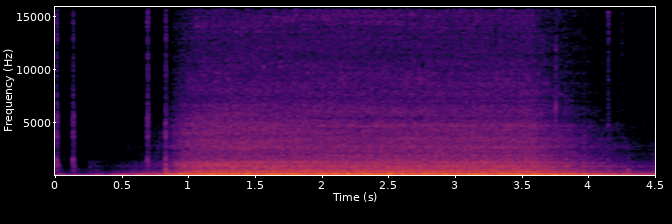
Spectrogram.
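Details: 2014 Jetta SportWagon blower motor after replacing a noisy one that sounded like a helicopter behind the dash: a couple of clicks, then a smooth, steady airy rush with no rattling or ticking, normal operation.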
